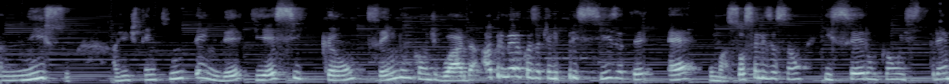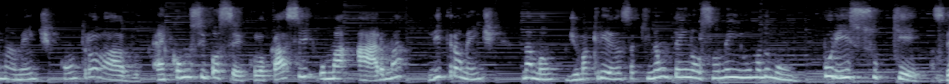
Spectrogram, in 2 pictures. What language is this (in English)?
Portuguese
